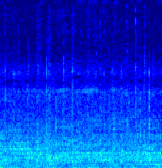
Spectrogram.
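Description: HO scale model locomotive runs along track pulling hopper cars, a soft steady rolling rumble and faint clatter, brief and fairly quiet with no talk.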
